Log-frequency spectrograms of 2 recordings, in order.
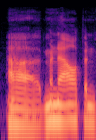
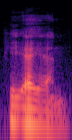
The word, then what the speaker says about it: Manalapan: Manalapan. I guess Manalapan, but we pronounce it our own way in New Jersey.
